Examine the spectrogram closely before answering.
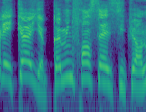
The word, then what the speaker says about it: Cueil: u e i l c'est marrant parce que ça s'écrit exactement comme l'accueil on accueille les gens finalement oui comme l'accueil c'est ce que je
